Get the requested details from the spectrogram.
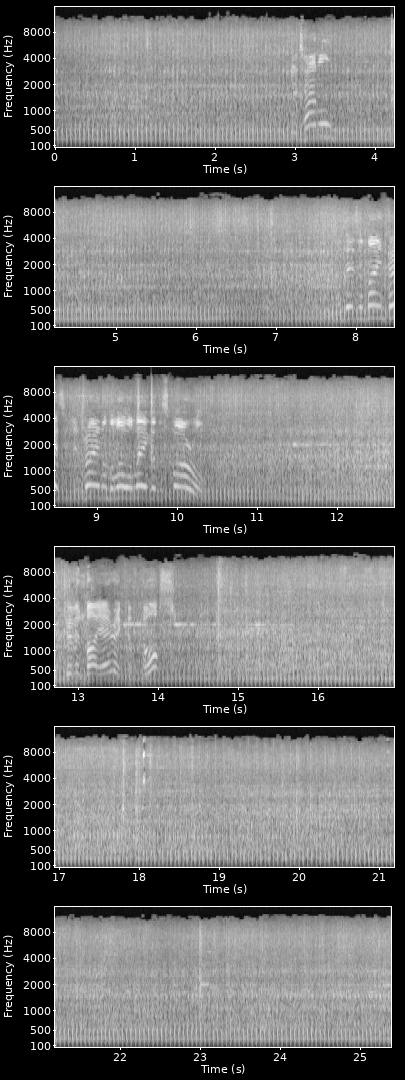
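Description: A small train engine runs with a steady drone close by.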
